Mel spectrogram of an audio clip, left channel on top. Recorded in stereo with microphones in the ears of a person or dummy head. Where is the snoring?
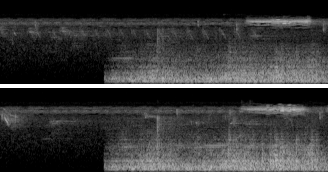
40° right (ahead or behind), 1.2 m.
